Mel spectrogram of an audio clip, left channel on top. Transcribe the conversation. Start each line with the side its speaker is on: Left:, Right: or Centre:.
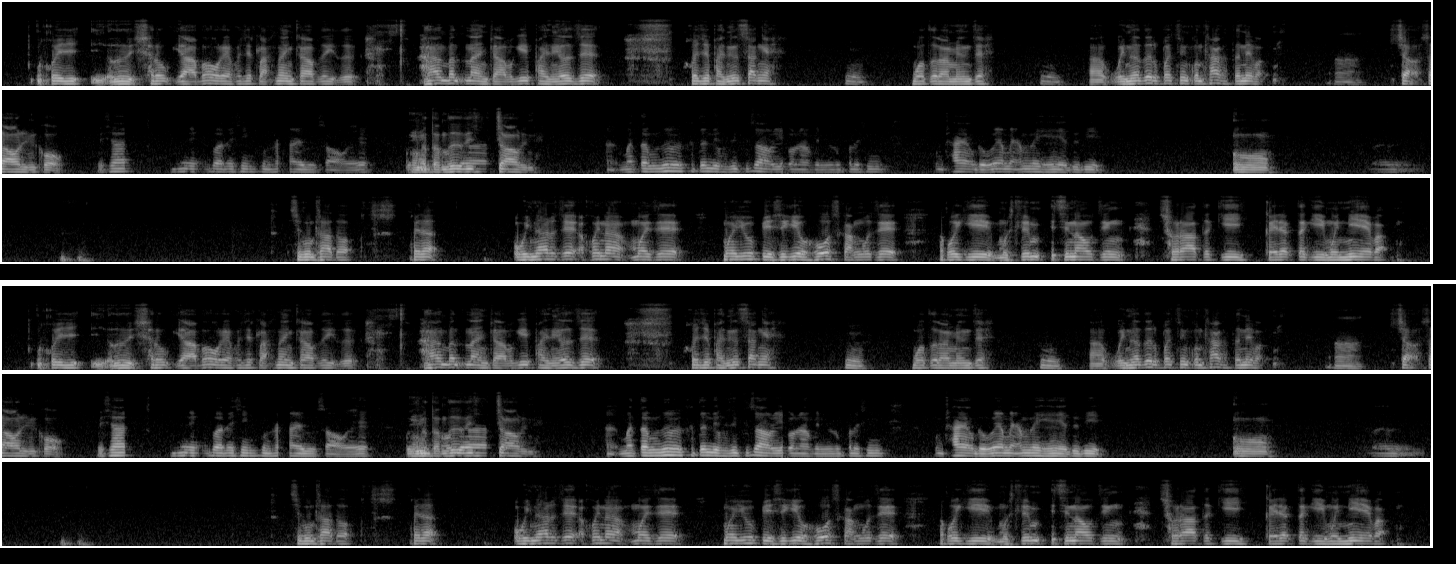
Left: ꯑꯩꯈꯣꯏ ꯑꯗꯨ ꯁꯔꯨꯛ ꯌꯥꯕ ꯍꯧꯔꯦ ꯑꯩꯈꯣꯏꯁꯦ ꯀ꯭ꯂꯥꯁ ꯅꯥꯏꯟ ꯀꯥꯕꯗꯒꯤ ꯑꯗꯨꯗ ꯑꯍꯥꯟꯕ ꯅꯥꯏꯟ ꯀꯥꯕ ꯑꯩꯈꯒꯤ ꯐꯥꯏꯅꯦꯜꯁꯦ ꯑꯩꯈꯣꯏꯁꯦ ꯐꯥꯏꯅꯦꯜ ꯆꯪꯉꯦ
Right: ꯎꯝ
Left: ꯣꯣꯔꯅꯥꯦꯟꯁꯦ
Right: ꯎꯝ
Left: ꯋ ꯑꯣꯏꯅꯔꯗ ꯂꯨꯄꯥ ꯆ ꯀꯨꯟꯊ꯭ꯔꯥ ꯈꯛꯇꯅꯦꯕ
Right: ꯑꯥ
Left: ꯆꯥꯎꯔꯤꯃꯤꯀꯣ
Right: ꯄꯁꯥꯔꯁꯤ ꯄꯨꯥꯦ <unintelligible> ꯍꯧꯖꯤꯛ
Left: ꯃꯇꯝꯗꯨꯗꯗꯤ
Right: ꯐꯥꯎꯗ
Left: ꯆꯥꯎꯔꯤꯅꯤ
Right: ꯃꯇꯝꯗꯨꯅ ꯈꯛꯇꯪꯗꯤ ꯍꯧꯖꯤꯛ ꯆꯥꯎꯔꯛ ꯇꯣꯔꯅꯥꯃꯦꯟꯗꯨ ꯂꯨꯄꯥ ꯂꯤꯁꯤꯡ ꯀꯨꯟꯊ꯭ꯔꯥ ꯌꯥꯎꯗꯧꯕ ꯌꯥꯝ ꯃꯌꯥꯝ ꯂꯩꯍ ꯑꯗꯨꯗꯤ
Left: ꯑꯣ
Right: ꯎꯝ
Left: ꯎꯝ ꯁꯤ ꯀꯨꯟꯊ꯭ꯔꯥꯗꯣ ꯑꯩꯈꯣꯏꯅ ꯋꯤꯟꯅꯔꯁꯦ ꯑꯩꯈꯣꯏꯅ ꯃꯣꯏꯁꯦ ꯃꯣꯏꯌꯨ ꯄꯤ ꯁꯤꯒꯤ ꯍꯣꯁ ꯀꯥꯡꯕꯨꯁꯦ ꯑꯩꯈꯣꯏꯒꯤ ꯃꯨꯁꯂꯤꯝ ꯏꯆꯤꯟ ꯏꯅꯥꯎꯁꯤꯡ ꯁꯣꯔꯥꯗꯒꯤ ꯀꯩꯔꯛꯇꯒꯤ ꯃꯣꯏ ꯅꯦꯛꯑꯦꯕ <unintelligible>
